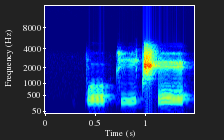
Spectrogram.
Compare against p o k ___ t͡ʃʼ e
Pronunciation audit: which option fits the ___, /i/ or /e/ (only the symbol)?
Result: i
